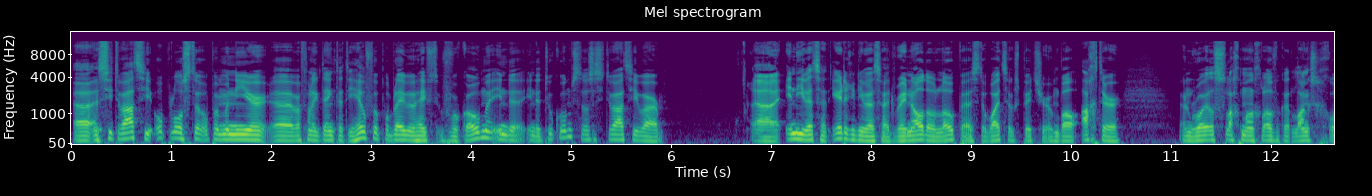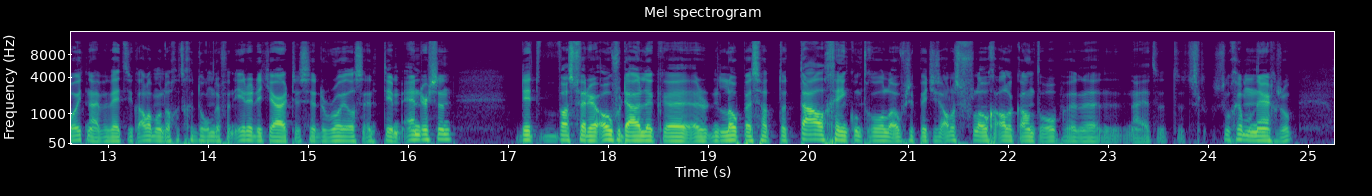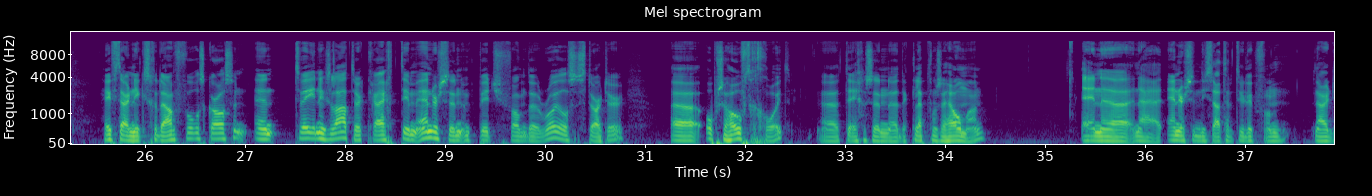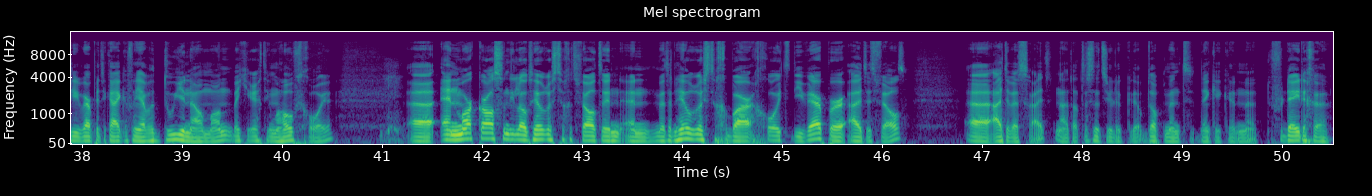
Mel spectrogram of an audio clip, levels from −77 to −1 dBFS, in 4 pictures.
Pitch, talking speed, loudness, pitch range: 105 Hz, 235 wpm, -21 LUFS, 95-120 Hz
